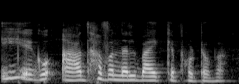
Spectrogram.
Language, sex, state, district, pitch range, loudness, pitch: Bhojpuri, female, Jharkhand, Palamu, 185-205 Hz, -18 LUFS, 195 Hz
